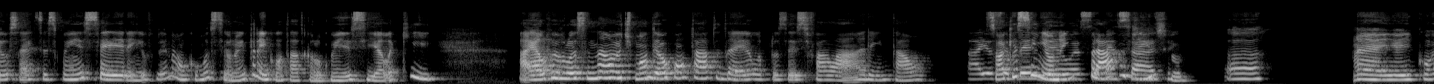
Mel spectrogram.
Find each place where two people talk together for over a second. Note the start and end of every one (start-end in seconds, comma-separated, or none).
9.8-11.8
